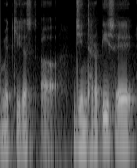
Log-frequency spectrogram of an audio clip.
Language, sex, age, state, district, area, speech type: Manipuri, male, 30-45, Manipur, Imphal West, urban, spontaneous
